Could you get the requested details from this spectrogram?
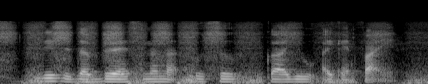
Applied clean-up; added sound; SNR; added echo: none; Breathing; 7 dB; none.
